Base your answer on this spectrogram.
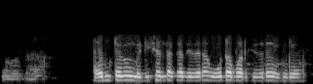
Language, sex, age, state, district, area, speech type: Kannada, male, 30-45, Karnataka, Mysore, rural, conversation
